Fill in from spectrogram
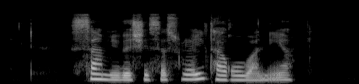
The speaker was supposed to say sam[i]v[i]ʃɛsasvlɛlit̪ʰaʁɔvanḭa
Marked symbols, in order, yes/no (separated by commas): yes, no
